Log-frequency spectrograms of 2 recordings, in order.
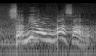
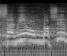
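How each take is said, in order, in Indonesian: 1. Vokal kedua dari kata terakhir adalah 'a'. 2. Vokal kedua dari kata terakhir adalah 'i'. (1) "dibaca Sami'un Basar" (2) "mestinya dibaca"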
